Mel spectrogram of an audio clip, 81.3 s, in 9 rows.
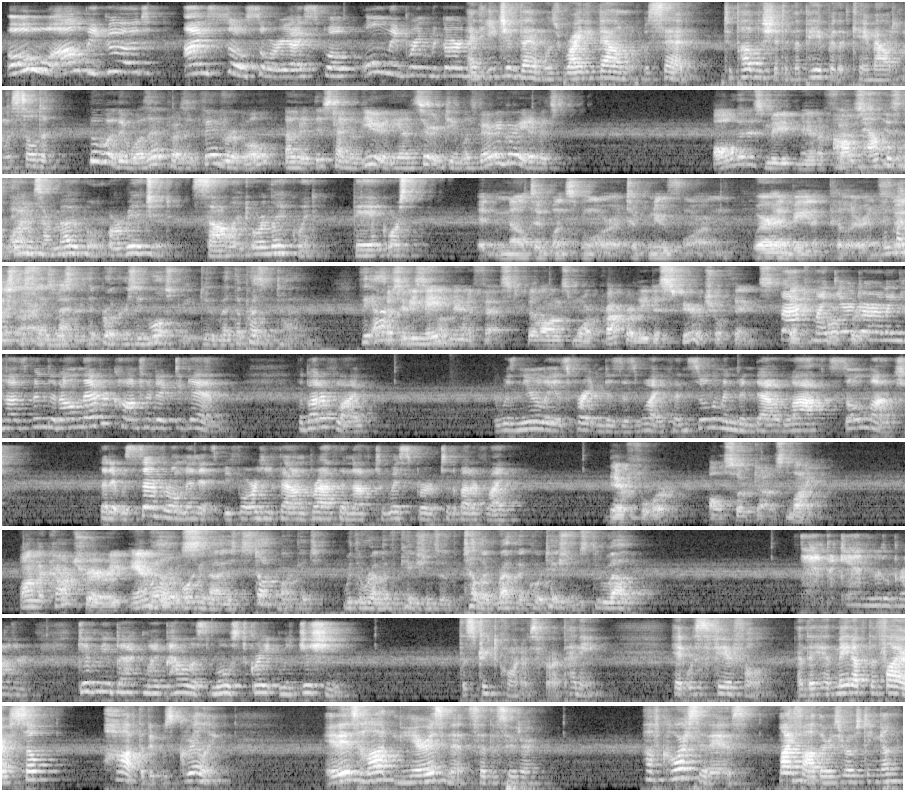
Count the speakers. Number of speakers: seven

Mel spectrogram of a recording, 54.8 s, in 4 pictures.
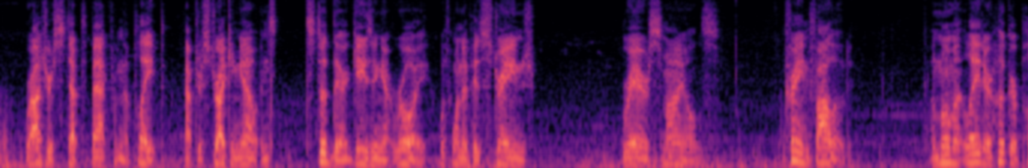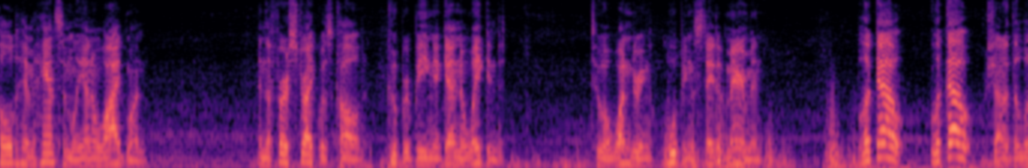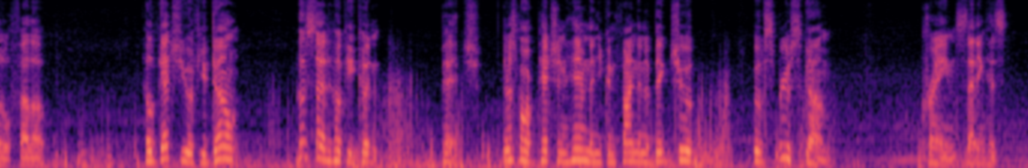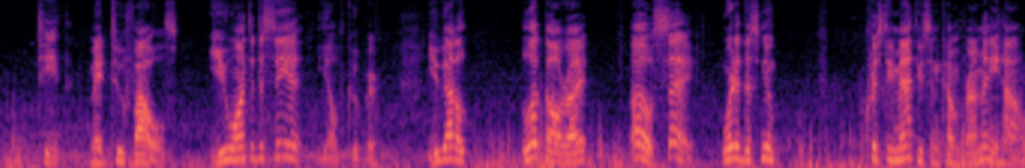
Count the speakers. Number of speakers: one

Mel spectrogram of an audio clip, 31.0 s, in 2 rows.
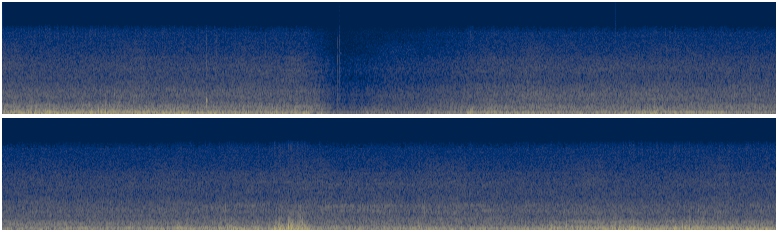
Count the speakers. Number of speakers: zero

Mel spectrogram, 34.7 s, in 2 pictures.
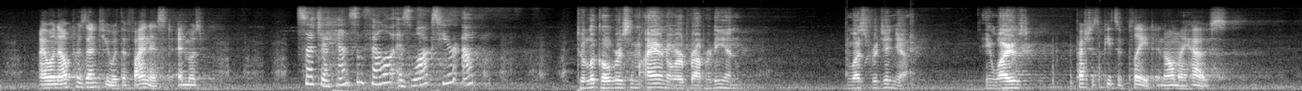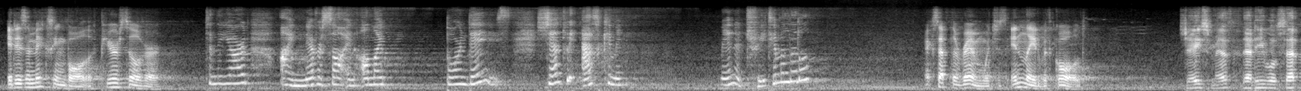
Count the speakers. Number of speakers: three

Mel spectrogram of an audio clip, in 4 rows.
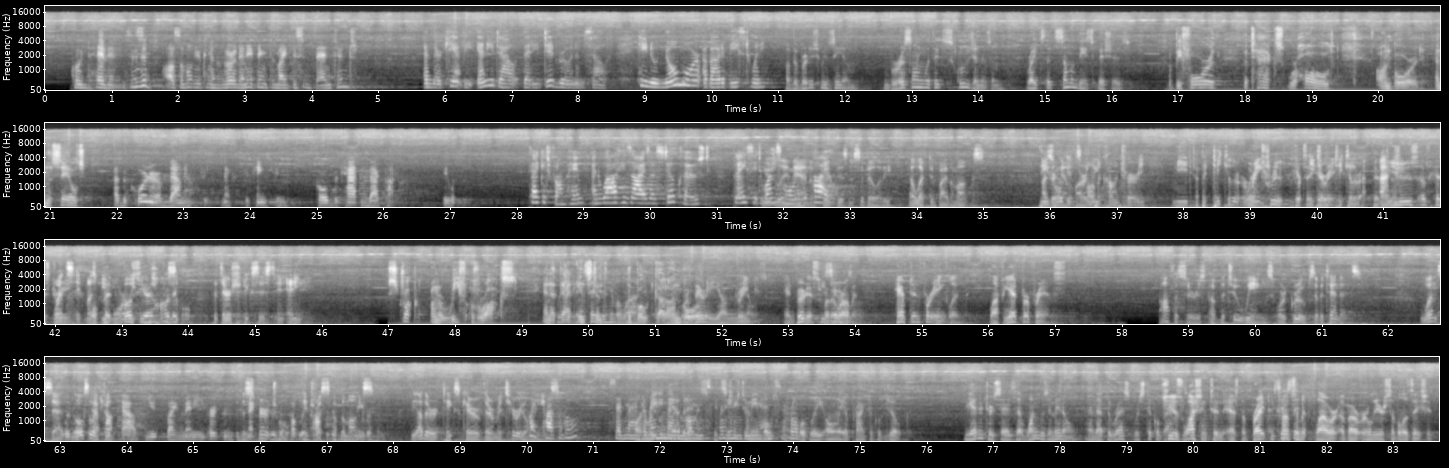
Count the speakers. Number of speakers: nine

